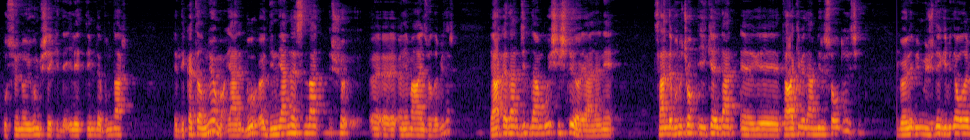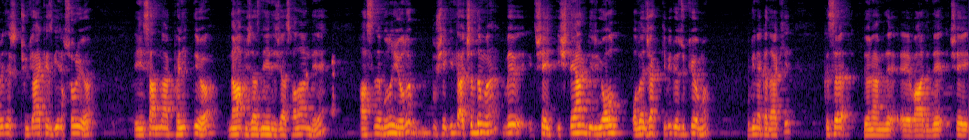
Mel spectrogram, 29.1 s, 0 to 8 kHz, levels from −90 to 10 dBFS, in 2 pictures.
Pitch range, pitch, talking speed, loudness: 125-155 Hz, 140 Hz, 170 wpm, -18 LUFS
